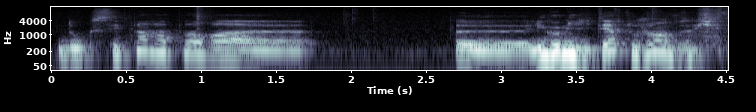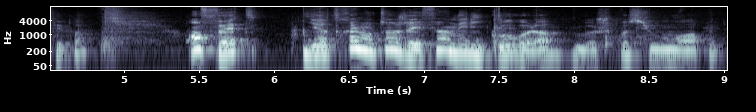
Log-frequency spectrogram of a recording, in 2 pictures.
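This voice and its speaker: A man's voice: on the high side, sing-song, fairly quick, a little hiss or hum. Chatty hesitant man showing his models. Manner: hesitant and chatty, frequent 'euh', 'hop' and 'voilà' while handling pieces; self-deprecating asides and apologies. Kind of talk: casual show-and-tell vlog.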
